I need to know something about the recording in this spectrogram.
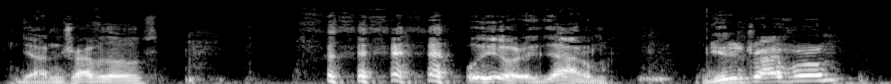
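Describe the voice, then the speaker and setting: A man's voice: mid-range voice, huge pitch swings, normal speed, a little hiss or hum. A man co-hosting a sneaker podcast in casual, slangy banter, arguing his points. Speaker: podcast co-host. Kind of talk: casual chat.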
